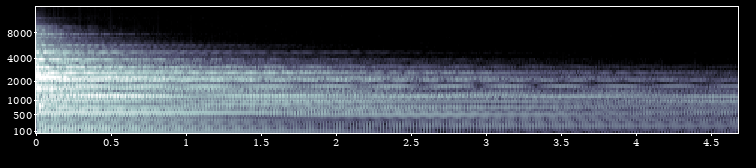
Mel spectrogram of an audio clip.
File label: PNO, Grand Pno; Club-50 - Foundations Roland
